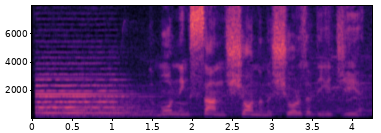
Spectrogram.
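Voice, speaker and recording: A man acting as a solemn Byzantine Greek storyteller, narrating his family's war tale for a game in a grave, measured, theatrical way. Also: mid-range voice, over loud music, natural voice. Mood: weary, reflective. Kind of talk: dramatic scripted narration.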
